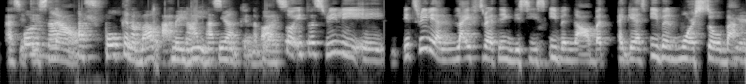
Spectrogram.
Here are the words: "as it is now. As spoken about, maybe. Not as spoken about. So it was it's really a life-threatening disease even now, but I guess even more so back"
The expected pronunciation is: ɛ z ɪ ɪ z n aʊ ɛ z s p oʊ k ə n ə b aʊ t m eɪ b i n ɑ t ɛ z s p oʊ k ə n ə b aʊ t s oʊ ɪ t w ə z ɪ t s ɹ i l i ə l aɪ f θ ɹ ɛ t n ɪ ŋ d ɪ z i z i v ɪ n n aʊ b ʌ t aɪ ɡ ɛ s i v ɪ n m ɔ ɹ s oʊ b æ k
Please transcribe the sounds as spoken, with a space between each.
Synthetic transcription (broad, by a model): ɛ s ɪ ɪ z n aʊ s s p oʊ k ə n ə b aʊ t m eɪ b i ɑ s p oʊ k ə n ə b aʊ t s oʊ ɪ t w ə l ɪ t s ɹ i l i ə l aɪ f t ɹ ɛ t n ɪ ŋ d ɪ s i s i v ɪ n n aʊ b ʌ t aɪ ɡ ɛ s i v ɪ n m ɔ ɹ s oʊ b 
